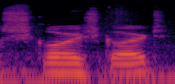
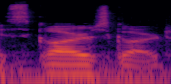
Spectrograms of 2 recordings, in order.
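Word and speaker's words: Skarsgård: And uh Bill Scorsgard um is uh is back as Pennywise. I think that's how you pronounce it. I would normally say Scarsgard, but I was told that's not right.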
